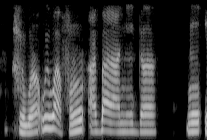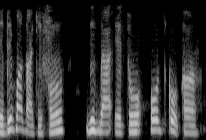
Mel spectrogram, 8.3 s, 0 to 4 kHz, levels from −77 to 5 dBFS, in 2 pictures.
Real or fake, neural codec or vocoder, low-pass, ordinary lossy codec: fake; codec, 16 kHz, 4 kbps, FunCodec, trained on LibriTTS, 50 frames a second; 3.6 kHz; MP3, 24 kbps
